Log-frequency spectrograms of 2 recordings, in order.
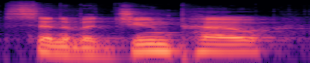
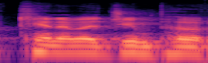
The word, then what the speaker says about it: Kinema Junpo: the Japanese film magazine Cinema Junpo, or Kinema Junpo if you want to pronounce it the Japanese way.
